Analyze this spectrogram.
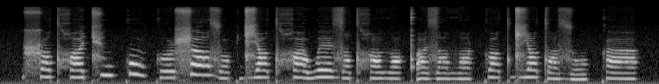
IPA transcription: ʂ u˨ tˤ χ a˨ t͡ɕ u˦ k o˦˨ k ɤ˨ ʂ a˦ zˤ o˨ k d͡ʑ æ˦ tˤ χ a˦˨ w ɛ˦ z i˨ tˤ χ i˨ ðˤ ɤ˨ qʼ ɛ˨ z æ˨ ðˤ æ˨ k ɤ˦ tˤ d͡ʑ e˦ tˤ ɘ˨ z o˨ k a˦

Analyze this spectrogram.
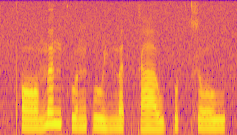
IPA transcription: pʰ ɔː˨˩ n̪ ɐ˥ n kʷʰ ɐ˨ ŋ p uː˨˩ j n̪ ɐ˨ t̚ k aː˨ w p ʊ˧ k̚ t͡s o˧ w

